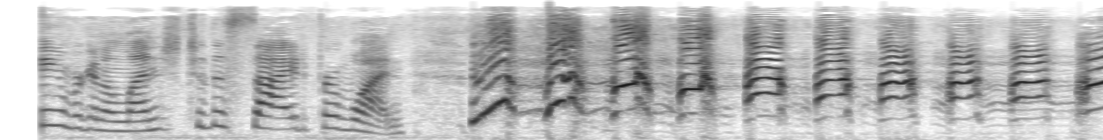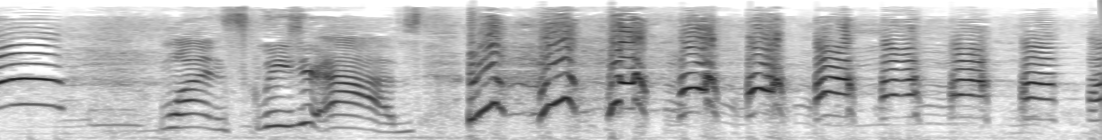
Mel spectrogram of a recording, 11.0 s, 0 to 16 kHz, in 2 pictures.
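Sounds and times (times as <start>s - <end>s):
woman laughing: 2.4s - 6.2s, 7.8s - 11.0s.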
